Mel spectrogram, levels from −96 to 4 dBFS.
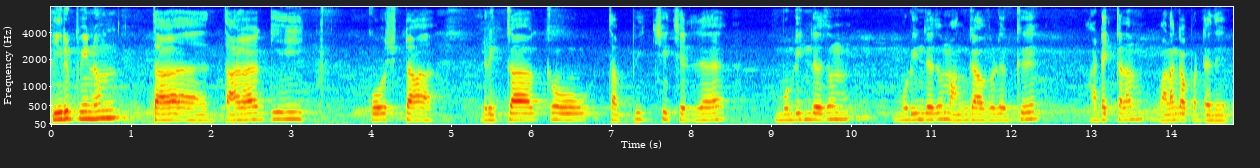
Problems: background sounds at intervals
